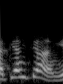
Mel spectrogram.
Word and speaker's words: Pyeongchang: And what you lack in 500-pound gorilla idioms, you make up for by I'm going to botch this probably, but you at least know how to pronounce Pyeongchang. Did I get that right? – That was close. Yeah, Pyeongchang.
